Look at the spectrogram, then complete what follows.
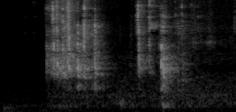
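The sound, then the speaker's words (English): Quick bursts of computer keyboard typing, a cluster of rapid clicky keystrokes followed by a short pause and a few more taps, fairly prominent with no voices. “By the way, can you, is there anything you can do about your keyboard? It's a little on the high.”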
